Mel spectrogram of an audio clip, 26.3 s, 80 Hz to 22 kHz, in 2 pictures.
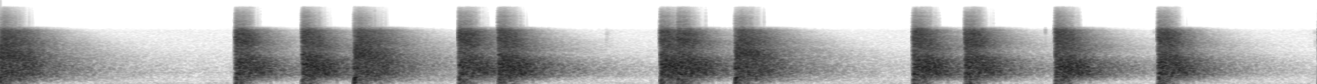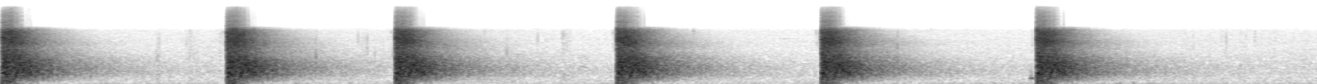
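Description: A 9mm Beretta pistol being fired, about eighteen shots at an uneven pace, some in quick pairs and others a second or two apart. Each shot is sharp and is followed by about a second of fading echo.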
